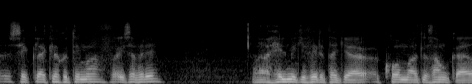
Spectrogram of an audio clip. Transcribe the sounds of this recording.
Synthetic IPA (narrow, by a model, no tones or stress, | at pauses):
sɪklaɪkʰlœhkʏ̥t̪ʰiːmafɾawiːsafɪɾːɪ | nhaɪɾɦejlmiːcɪfɪːɾɪɾt̪ajcɪaðakʰɔːmaœt̪lɪθawŋkaɛ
